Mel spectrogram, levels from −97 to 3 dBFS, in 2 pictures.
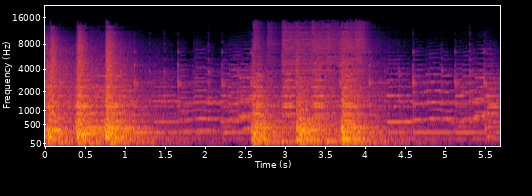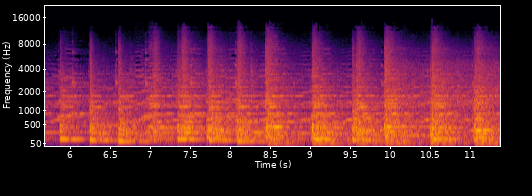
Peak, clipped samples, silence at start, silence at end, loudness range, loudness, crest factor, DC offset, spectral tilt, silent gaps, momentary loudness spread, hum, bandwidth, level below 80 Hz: -4 dBFS; under 0.1%; 0 s; 0 s; 4 LU; -23 LUFS; 20 dB; under 0.1%; -5.5 dB/octave; none; 14 LU; none; 14.5 kHz; -40 dBFS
